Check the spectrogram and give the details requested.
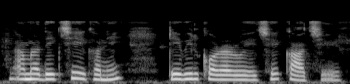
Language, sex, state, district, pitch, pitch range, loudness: Bengali, female, West Bengal, Cooch Behar, 240 Hz, 215-245 Hz, -16 LUFS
